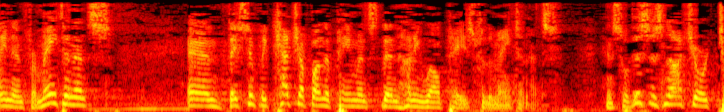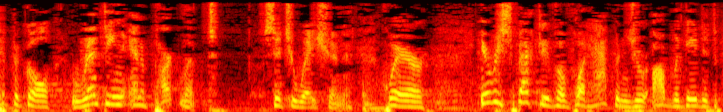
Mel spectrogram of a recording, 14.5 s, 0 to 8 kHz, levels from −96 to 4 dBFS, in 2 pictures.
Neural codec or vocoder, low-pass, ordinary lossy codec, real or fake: none; 7.2 kHz; AAC, 32 kbps; real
